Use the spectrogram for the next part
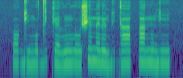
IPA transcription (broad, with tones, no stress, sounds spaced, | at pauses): ɔ˧ ɡ i˨ m o˧ d i˧ k ɛ˨ l ũ˧ l o˧ ʃ ɛ̃˦ m ɛ˧ ɾ ɛ̃˧ b i˧ ɡ a˦ | a˦ n ũ˧ ɡ ĩ˧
